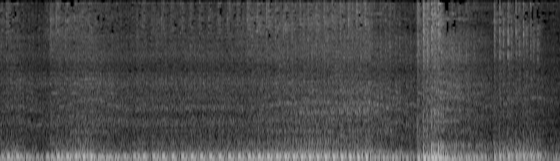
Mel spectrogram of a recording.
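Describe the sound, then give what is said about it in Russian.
A motorcycle engine runs with a steady, throbbing low chug and some clatter, swelling briefly louder near the end. “Он сел в мотоцикл и уехал.”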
